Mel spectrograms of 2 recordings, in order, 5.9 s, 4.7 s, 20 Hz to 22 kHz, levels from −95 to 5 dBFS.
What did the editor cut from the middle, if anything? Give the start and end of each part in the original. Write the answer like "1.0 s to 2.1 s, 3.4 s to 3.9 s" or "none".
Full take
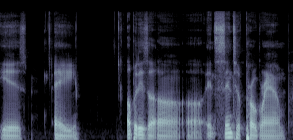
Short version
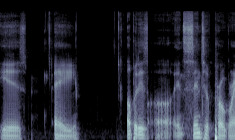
2.9 s to 3.6 s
